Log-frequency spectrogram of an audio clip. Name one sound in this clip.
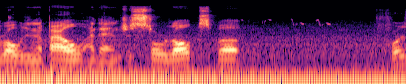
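A tractor engine idles with a steady low hum.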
